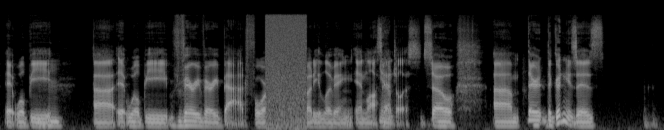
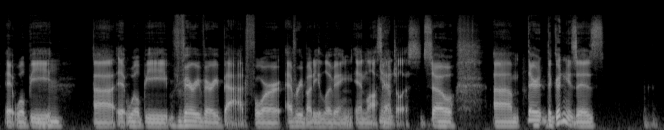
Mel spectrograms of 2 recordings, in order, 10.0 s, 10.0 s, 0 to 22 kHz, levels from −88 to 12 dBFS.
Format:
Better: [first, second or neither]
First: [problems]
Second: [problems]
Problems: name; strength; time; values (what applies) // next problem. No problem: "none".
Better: second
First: audio cutting out; filled with static; at 4 s for 0.5 s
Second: none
